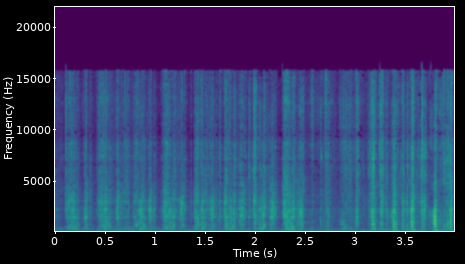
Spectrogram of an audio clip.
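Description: A yellow Scrub Daddy sponge, a hand-sized solid textured block of polymer foam, is held up and scratched and tapped with fingertips and nails. A quiet, steady stream of dry, bright scratches and soft taps is heard, each one short with no ring. The sound grows slightly louder and more distinctly tapped toward the end.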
